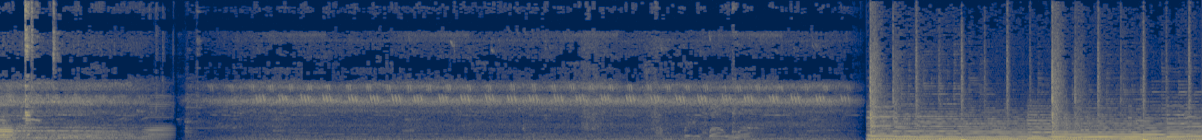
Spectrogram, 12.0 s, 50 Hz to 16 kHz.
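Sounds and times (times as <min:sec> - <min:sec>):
crickets trilling: 0:00.0 - 0:08.7.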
